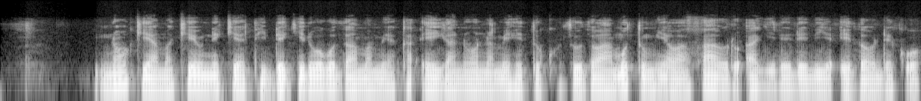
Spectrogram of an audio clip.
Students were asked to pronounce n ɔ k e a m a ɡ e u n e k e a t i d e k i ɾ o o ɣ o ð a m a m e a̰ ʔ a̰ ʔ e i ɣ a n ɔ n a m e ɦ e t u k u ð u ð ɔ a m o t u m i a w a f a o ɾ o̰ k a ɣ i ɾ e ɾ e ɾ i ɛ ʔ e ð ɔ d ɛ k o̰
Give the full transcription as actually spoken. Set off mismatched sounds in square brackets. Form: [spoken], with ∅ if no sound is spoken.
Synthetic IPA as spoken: n ɔ k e a m a [k] e u n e k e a t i d e k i ɾ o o ɣ o ð a m a m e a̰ [k] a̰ ʔ e i ɣ a n ɔ n a m e ɦ e t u k u ð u ð ɔ a m o t u m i a w a f a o ɾ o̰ [ʔ] a ɣ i ɾ e ɾ e ɾ i ɛ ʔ e ð ɔ d ɛ k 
